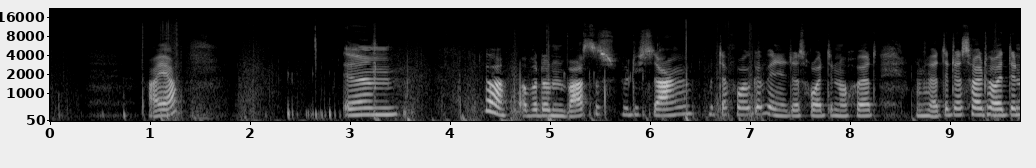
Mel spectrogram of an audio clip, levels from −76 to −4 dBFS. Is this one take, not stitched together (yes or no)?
yes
